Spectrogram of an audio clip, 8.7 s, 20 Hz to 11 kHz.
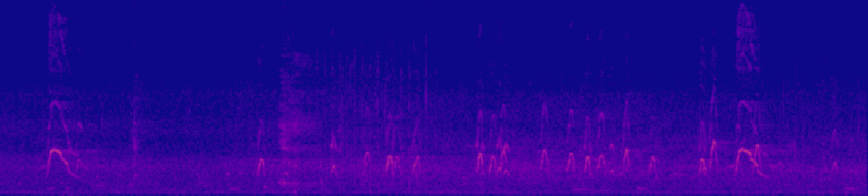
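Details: Eurasian wigeon calling at Junsaiike Ryokuchi, Chiba, Japan, in March 2025, wintering ducks in a park: clear rising-falling whistles, with a loud one at the start and another near the end, among many shorter chattering notes from a flock.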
